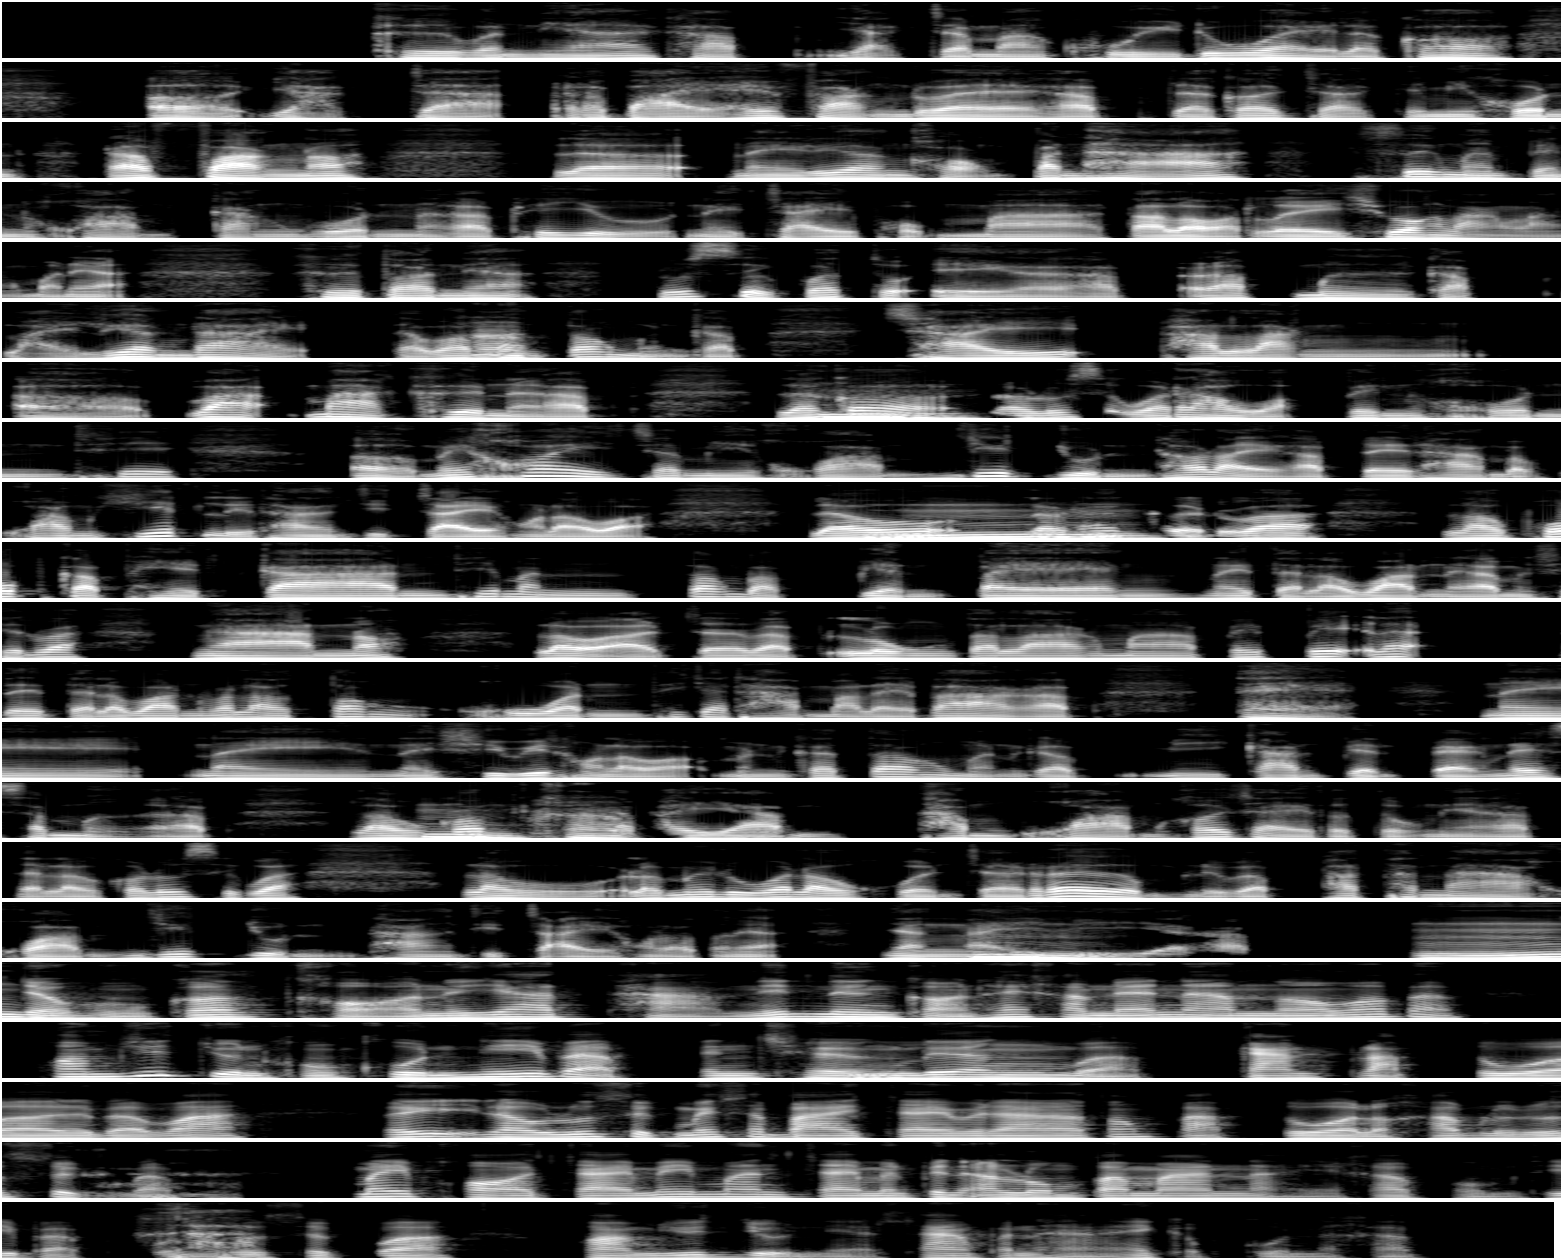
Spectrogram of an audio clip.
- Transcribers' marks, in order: none
- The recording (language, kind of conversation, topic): Thai, advice, ฉันจะสร้างความยืดหยุ่นทางจิตใจได้อย่างไรเมื่อเจอการเปลี่ยนแปลงและความไม่แน่นอนในงานและชีวิตประจำวันบ่อยๆ?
